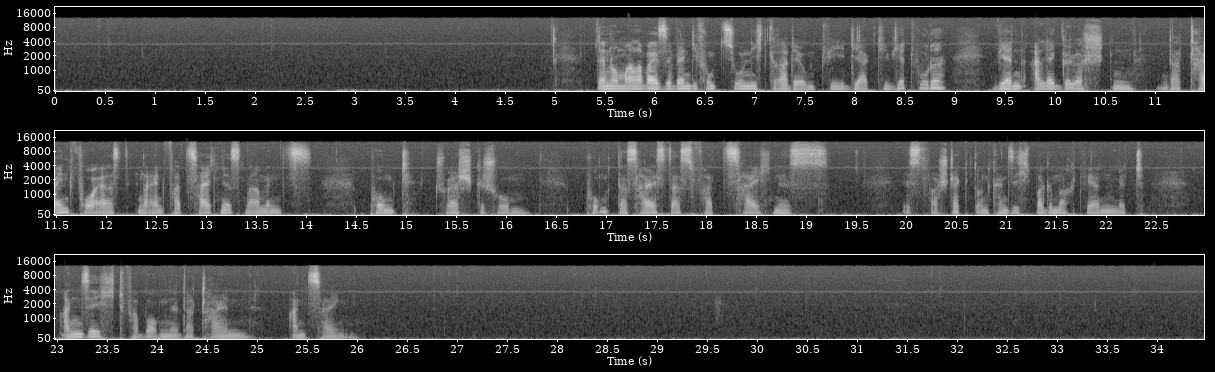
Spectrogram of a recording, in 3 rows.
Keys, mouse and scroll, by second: 0.3 click, 2.1 click, 17.6-18.9 drag, 18.9 Delete, 22.0 click, 23.9-25.3 drag, 26.2-27.5 drag, 28.1 click, 29.4-30.4 drag, 30.5 right click, 31.6 click, 32.5 click, 33.6 click.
